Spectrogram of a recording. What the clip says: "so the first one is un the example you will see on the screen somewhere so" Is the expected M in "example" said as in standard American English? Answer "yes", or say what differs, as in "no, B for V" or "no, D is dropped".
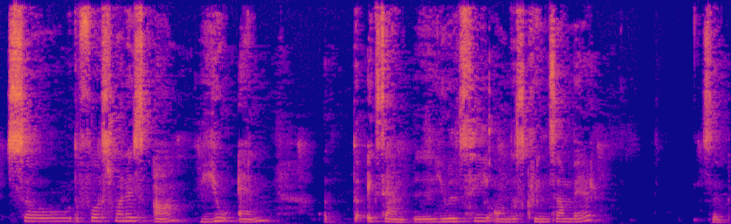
yes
